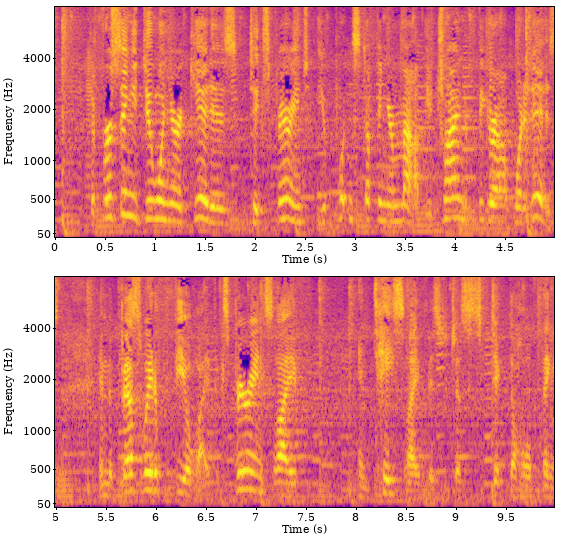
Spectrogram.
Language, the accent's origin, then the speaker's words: English; Cleveland, Ohio, United States; after the river that burned in Cleveland, which is my hometown.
